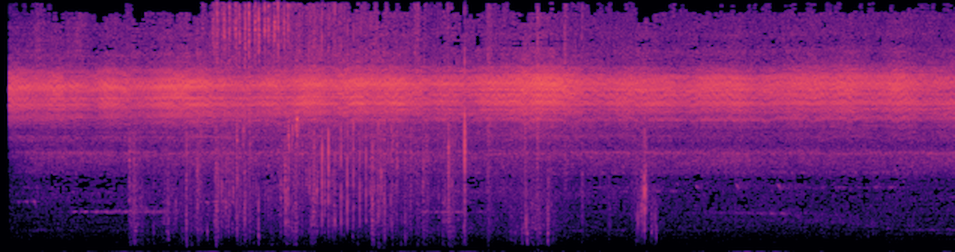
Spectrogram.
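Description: Quiet forest-floor ambience: a steady high insect drone, with small dry rustles and crackles between about one and five and a half seconds in.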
